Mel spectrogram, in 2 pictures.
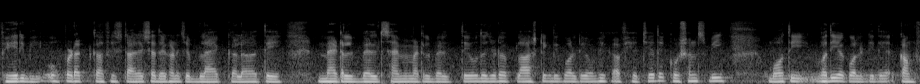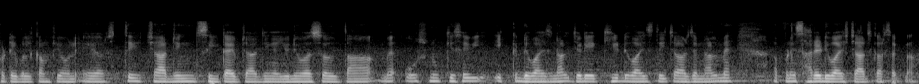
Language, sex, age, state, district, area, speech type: Punjabi, male, 18-30, Punjab, Bathinda, urban, spontaneous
